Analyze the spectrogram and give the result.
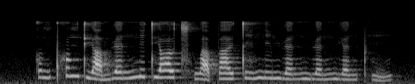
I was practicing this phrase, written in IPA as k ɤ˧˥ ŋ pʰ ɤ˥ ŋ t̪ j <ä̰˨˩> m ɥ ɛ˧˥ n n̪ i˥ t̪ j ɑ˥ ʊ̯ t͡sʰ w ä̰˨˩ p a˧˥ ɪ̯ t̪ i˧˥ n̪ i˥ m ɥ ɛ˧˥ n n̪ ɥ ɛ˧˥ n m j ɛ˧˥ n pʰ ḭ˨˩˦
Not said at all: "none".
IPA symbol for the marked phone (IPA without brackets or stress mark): ä̰˨˩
